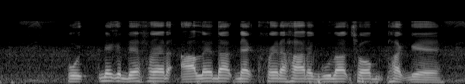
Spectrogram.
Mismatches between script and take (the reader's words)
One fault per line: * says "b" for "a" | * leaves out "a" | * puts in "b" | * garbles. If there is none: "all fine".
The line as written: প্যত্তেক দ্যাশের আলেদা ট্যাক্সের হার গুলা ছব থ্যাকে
all fine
